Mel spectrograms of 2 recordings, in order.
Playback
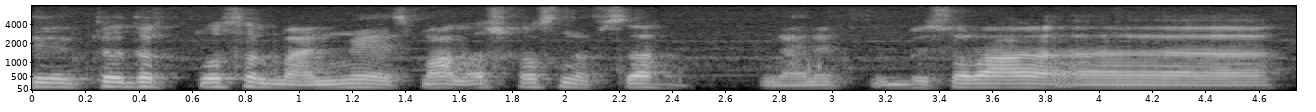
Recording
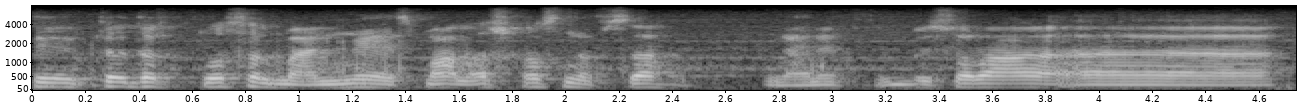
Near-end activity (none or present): none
